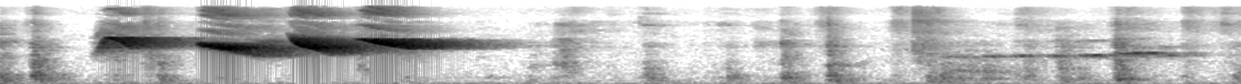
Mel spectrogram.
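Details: Classic song of a green-winged saltator, four rich slurred whistles falling in pitch in quick succession, then near silence with faint clicks and a thin, level whistle.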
